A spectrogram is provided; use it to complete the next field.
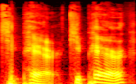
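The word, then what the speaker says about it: כפר: So pronounce it kiper.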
